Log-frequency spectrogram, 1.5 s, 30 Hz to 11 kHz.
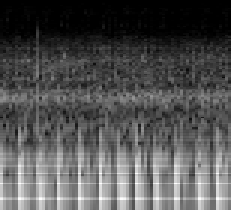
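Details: Keeway CR152 single-cylinder at idle: dry metallic grinding clatter on every firing pulse; suspected loose valve clearance, possibly rocker arm; suggested fix is setting intake valve to 0.05 mm and exhaust to 0.06–0.07 mm.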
